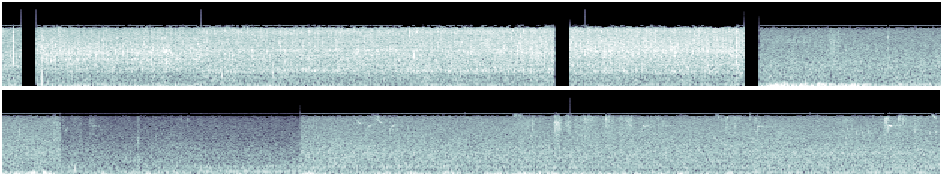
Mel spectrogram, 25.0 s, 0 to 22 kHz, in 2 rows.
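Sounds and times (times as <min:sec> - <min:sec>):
stream rushing over stones: 0:00.0 - 0:09.9.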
